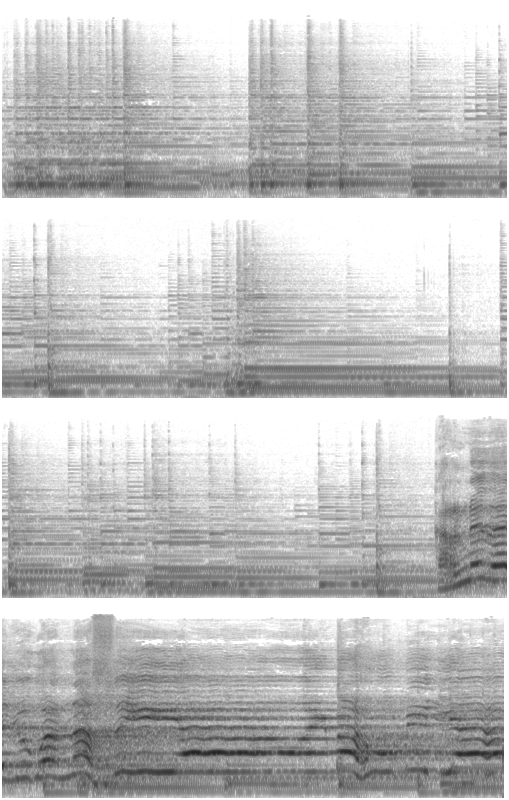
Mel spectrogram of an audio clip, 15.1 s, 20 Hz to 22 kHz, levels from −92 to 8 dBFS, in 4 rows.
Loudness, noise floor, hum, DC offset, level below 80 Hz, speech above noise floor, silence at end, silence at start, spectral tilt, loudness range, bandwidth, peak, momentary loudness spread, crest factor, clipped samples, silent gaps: -16 LUFS; -41 dBFS; none; under 0.1%; -62 dBFS; 26 dB; 0 s; 0.05 s; -3.5 dB/octave; 20 LU; 17 kHz; -2 dBFS; 25 LU; 18 dB; under 0.1%; none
